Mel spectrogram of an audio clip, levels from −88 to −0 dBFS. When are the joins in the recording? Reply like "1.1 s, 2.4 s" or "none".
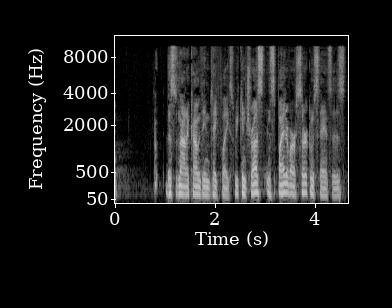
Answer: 0.9 s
